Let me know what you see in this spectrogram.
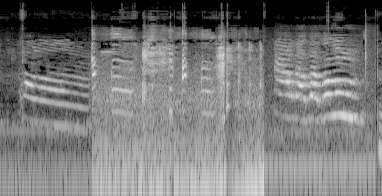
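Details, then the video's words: Domestic cat with a long falling meow, then a stretch of loud clattering and rumbling noise with a person talking, followed by a longer wavering meow that rises and falls before ending. "Talking Cats"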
